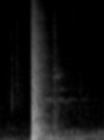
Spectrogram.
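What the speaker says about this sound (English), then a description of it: "He will bang his spear shaft into the ground." A spear shaft bangs once into the ground, giving a single sharp, heavy thunk after a moment of silence and then a short decaying ring.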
